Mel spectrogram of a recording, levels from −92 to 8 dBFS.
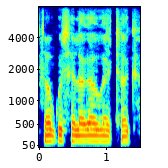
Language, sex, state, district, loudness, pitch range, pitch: Hindi, male, Bihar, Vaishali, -14 LUFS, 125-130 Hz, 130 Hz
